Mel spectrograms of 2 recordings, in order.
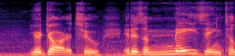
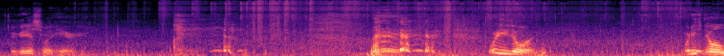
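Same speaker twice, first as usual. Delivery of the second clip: talking to dogs; 3 semitones higher, 3 dB quieter than usual. Real, not acted.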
